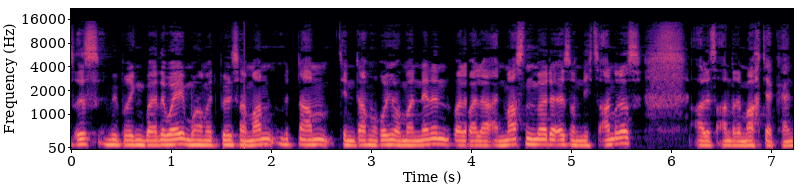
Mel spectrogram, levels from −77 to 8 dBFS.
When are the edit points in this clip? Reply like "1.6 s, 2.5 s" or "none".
3.9 s, 6.2 s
